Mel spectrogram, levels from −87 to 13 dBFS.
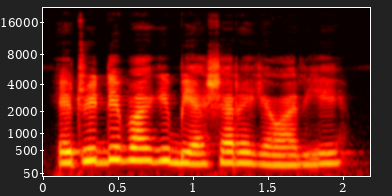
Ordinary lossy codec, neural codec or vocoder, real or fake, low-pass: none; vocoder, 48 kHz, 128 mel bands, Vocos; fake; 19.8 kHz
